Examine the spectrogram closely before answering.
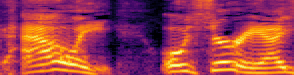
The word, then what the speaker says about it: Halle: It's pronounced Haley, like Haley Berry. Oh, like Halle. Oh, sorry, I say it wrong all the time. Halle Berry. Thank you, Halle. I call her Haley all the time, and it's Halle.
